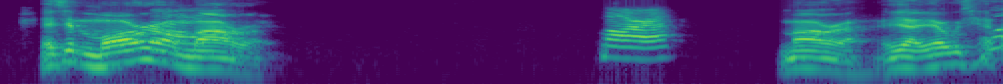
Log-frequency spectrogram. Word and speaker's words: Maura: Mara. Mara. Yeah, I always have. Oh, I've been calling you I always Maura. think of doing Maura. Maureen. It's pronounced somewhere between Mara and Mora.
